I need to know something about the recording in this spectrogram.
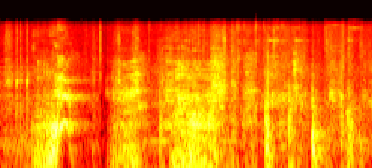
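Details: Two Rottweilers playing on New Year's Day give rough barks and throaty growls in a busy, noisy exchange.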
